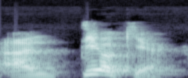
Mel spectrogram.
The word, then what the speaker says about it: Antioquia: Antioquia ya es una palabra eh grave, no aguda, sino grave. Y pues por consiguiente no tiene tilde, pero aquí sí tiene Antioquía, se escribe igual.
